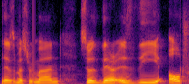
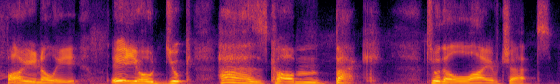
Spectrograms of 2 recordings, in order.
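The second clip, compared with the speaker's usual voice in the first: slow, drawn-out wrestler growl, big on Ayo; hammed-up Rock promo voice, stretching each word; The Rock impression; 3 semitones higher, much slower than usual. Streamer reads chat line in The Rock's voice, hammed up. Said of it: "let me try and do that in The Rock's voice".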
